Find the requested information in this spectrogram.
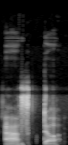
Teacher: you won't hear the k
